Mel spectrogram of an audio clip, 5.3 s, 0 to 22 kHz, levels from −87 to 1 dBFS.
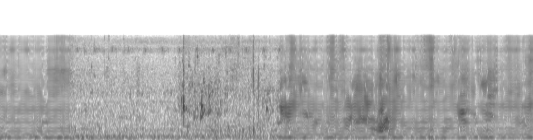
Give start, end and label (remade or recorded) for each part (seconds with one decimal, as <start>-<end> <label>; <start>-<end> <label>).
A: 0.0-0.7 remade; 0.7-2.8 recorded; 2.8-5.3 remade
